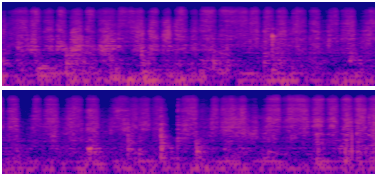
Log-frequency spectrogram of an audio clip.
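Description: A soapy kitchen sponge scrubbing glazed tiles and grout, quick repeated back-and-forth rubbing strokes.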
